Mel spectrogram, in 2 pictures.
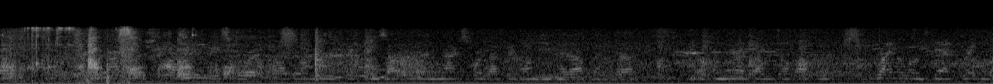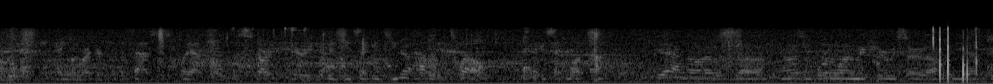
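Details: Two dogs playing indoors, Wrinkles the Shar Pei and Hooch the Chihuahua: continuous wavering, whiny whimpers and soft play-growls throughout, with a few sharp clicks and knocks at the start and end and a person talking faintly.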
